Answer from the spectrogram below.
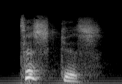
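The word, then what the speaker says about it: tiskis (κτίσις): And it's pronounced something like tiskis. The K is silent. It's tiskis, all right?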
